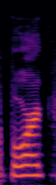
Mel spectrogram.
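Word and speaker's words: Borge: about how you've got a quote from Victor Bourge. Am I saying his name right? How do you say his name? Bour. Yeah. Borg.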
